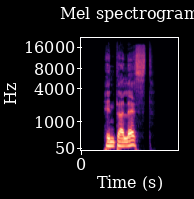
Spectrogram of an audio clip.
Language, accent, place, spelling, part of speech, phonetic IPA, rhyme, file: German, Germany, Berlin, hinterlässt, verb, [ˌhɪntɐˈlɛst], -ɛst, De-hinterlässt.ogg
- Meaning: second/third-person singular present of hinterlassen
